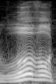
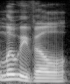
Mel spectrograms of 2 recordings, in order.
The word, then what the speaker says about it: Louisville: Uh, my I dated a girl whose family is in high school, family from Louisville, Kentucky. Not Louisville, Louisville. So, it's officially pronounced.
